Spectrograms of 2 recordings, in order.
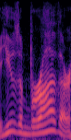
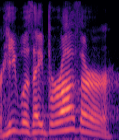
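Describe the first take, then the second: First: Said in the usual way. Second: "He was a brother" louder and higher; emphatic repeat. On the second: Shown as a demonstration. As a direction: hammer "a brother" loudly, pitch raised.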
